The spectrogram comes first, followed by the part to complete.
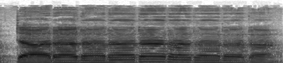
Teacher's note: Da is a lower pitch, then da is a higher pitch. So the frequency of da is a higher frequency than da, which means that the sound waves are oscillating less at the lower note than they are at the higher note.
